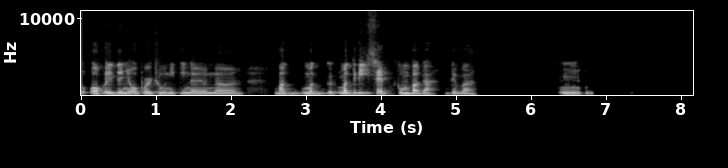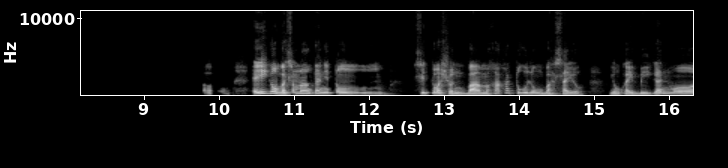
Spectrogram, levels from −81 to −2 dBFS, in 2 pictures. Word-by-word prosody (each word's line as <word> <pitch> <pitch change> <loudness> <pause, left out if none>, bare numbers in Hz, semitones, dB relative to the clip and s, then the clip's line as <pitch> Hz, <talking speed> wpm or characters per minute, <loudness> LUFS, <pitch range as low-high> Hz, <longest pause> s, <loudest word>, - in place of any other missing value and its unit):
okey 150 +1 +3
din 145 -1 +3
yung - - +1
opportunity 125 -4 -3
na 110 -1 -2
yun 105 0 -3
na 105 0 -2 0.7
mag 120 +4 -2 0.2
mag 140 0 +1 0.3
mag 150 0 +5
reset 170 -3 -1
kumbaga, 135 -4 +1
'di 110 - -8
ba? 100 +1 -6 1.1
Mhm. 125 -1 -4 3.0
Oo. 95 -1 -14 0.3
Eh, 220 +5 +7
ikaw 230 - +7
ba, 155 -1 +7
sa 155 - -2
mga 210 +1 +3
ganitong 175 -3 +3 0.9
sitwasyon 155 - +1
ba 130 -1 +7
makakatulong 165 - -2
ba 140 +1 0
sayo 115 -6 -4 0.4
yung 135 -1 -3
kaibigan 120 - -1
mo, 165 -3 +1
140 Hz, 110 wpm, -23 LUFS, 120-165 Hz, 3.0 s, Eh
